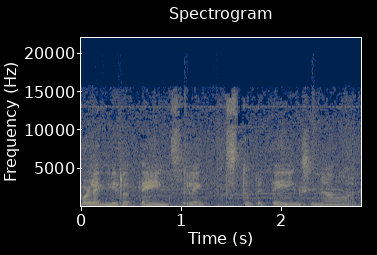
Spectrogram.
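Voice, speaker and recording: A woman's fairly high voice over background music, with audible room echo. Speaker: vlogger. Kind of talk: casual Q&A vlog. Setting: at home at night. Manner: code-switches Spanish words.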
